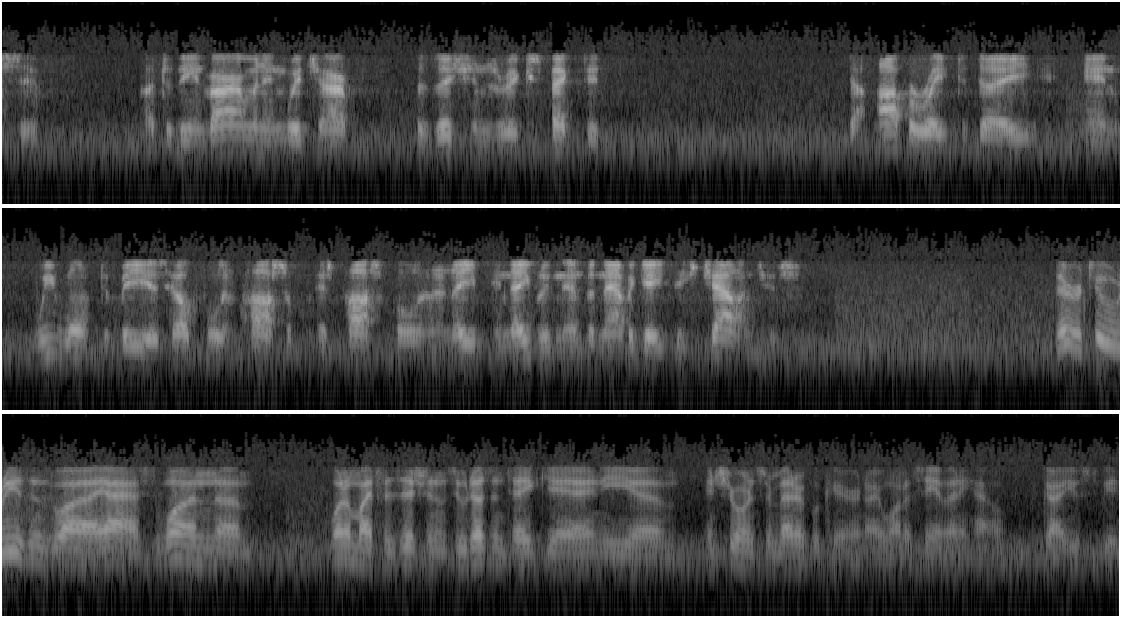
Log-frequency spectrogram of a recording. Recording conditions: phone line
